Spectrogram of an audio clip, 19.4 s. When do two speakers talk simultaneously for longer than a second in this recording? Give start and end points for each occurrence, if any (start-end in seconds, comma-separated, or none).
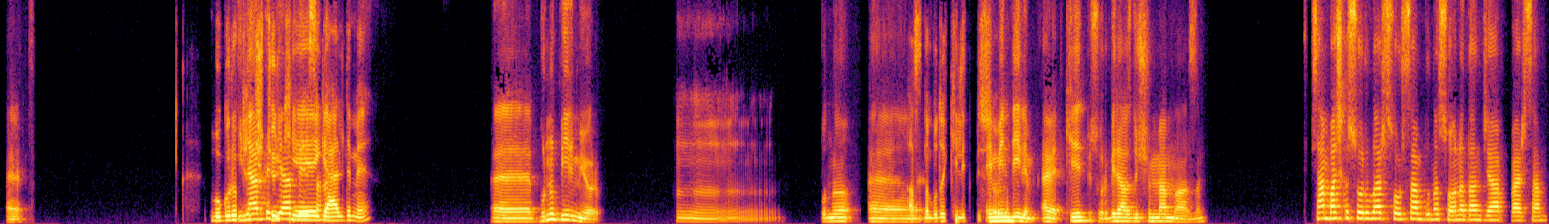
3.0-4.2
